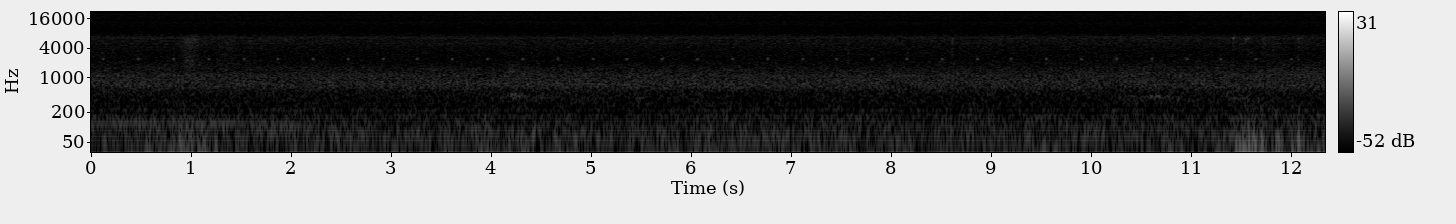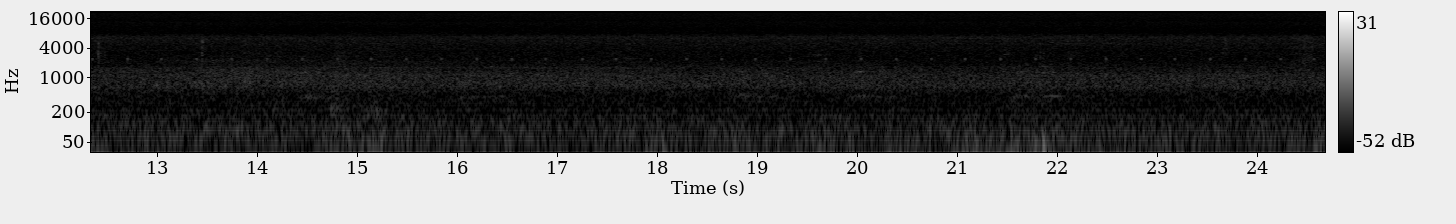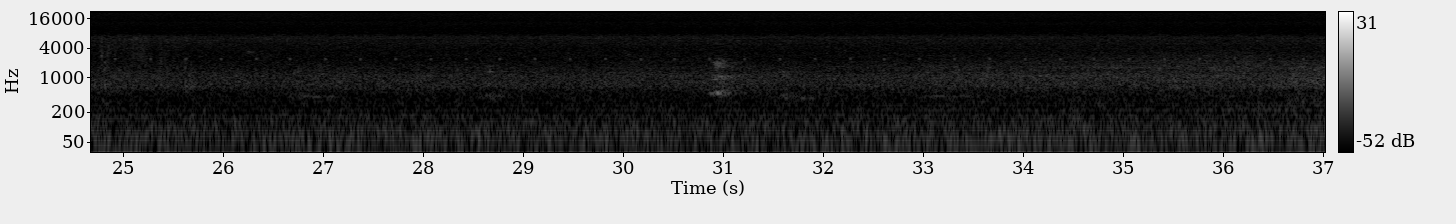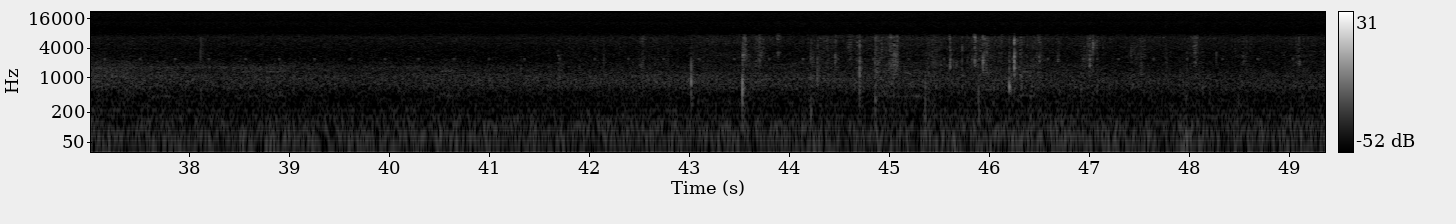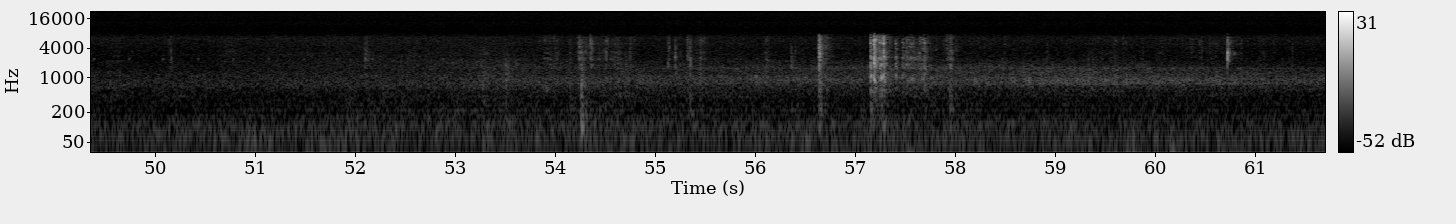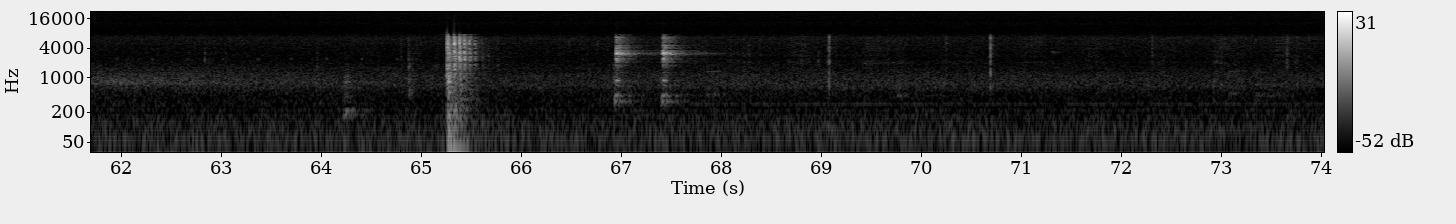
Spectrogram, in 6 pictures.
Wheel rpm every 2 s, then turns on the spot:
0, 0, 0, 0, 0, 0, 0, 0, 0, 0, 0, 0, 0, 0, 0, 0, 0, 0, 0, 0, 0, 0, 0, 0, 0, 0, 0, 0, 0, 0, 0, 0, 0, 0, 0, 0, 0.
none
